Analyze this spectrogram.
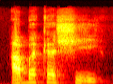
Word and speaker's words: abacaxi: The letter X can be pronounced as an S and an H together, like in the English word shop. Let's see some examples. You can repeat after me. Abacaxi, caixa, xícara, puxar.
